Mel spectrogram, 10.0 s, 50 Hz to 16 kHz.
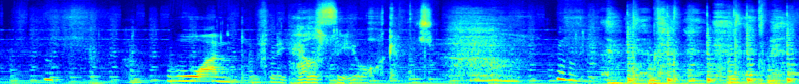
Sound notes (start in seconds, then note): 5.5 sighs; 7.9 dramatic music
